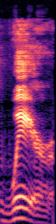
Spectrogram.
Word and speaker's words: Ware: mark on that one big band says Chris wear okay so I think I had it pronounced correctly Chris wear Chris SAR Chris SAR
